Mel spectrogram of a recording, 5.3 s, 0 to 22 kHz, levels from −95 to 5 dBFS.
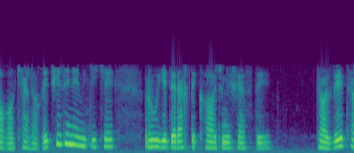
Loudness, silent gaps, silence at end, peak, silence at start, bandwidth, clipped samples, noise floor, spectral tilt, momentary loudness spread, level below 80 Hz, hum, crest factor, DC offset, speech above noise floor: -23 LUFS; none; 0 s; -6 dBFS; 0 s; 3.9 kHz; under 0.1%; -57 dBFS; -11.5 dB/octave; 11 LU; -56 dBFS; none; 16 dB; under 0.1%; 35 dB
